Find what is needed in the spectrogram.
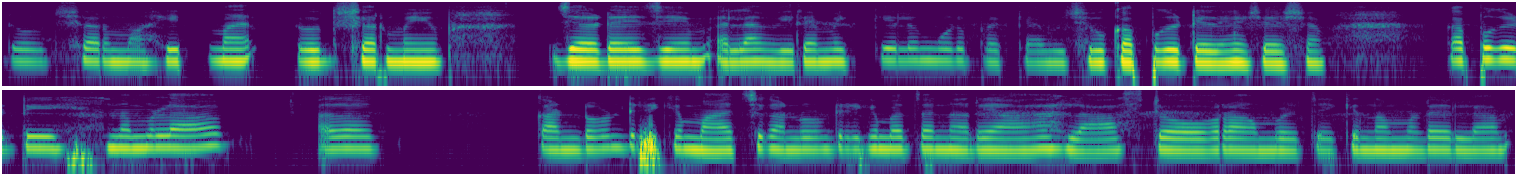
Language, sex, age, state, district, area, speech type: Malayalam, female, 18-30, Kerala, Kottayam, rural, spontaneous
